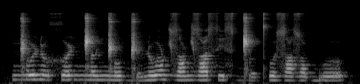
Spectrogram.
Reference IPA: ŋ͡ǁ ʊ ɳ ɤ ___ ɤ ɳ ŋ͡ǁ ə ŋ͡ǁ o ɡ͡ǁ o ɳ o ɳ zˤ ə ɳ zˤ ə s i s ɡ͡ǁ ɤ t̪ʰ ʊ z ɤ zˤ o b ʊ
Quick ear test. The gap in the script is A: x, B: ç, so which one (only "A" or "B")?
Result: A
